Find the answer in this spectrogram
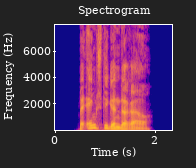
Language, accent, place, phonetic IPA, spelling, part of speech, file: German, Germany, Berlin, [bəˈʔɛŋstɪɡn̩dəʁɐ], beängstigenderer, adjective, De-beängstigenderer.ogg
- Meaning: inflection of beängstigend: 1. strong/mixed nominative masculine singular comparative degree 2. strong genitive/dative feminine singular comparative degree 3. strong genitive plural comparative degree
